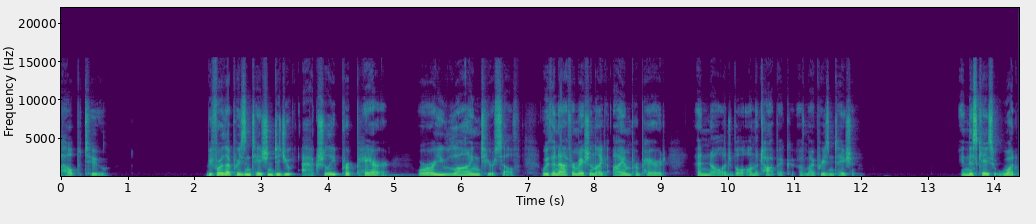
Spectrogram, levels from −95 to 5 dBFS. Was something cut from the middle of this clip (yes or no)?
no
